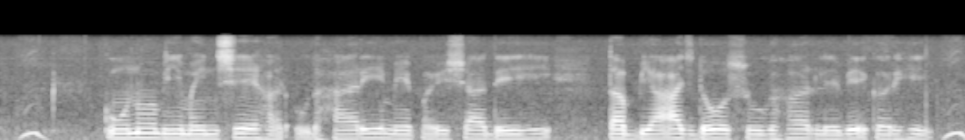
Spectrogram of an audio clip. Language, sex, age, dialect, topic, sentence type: Chhattisgarhi, male, 25-30, Northern/Bhandar, banking, statement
